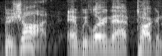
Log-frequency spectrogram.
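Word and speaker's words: Bijan: And now he has that it's it's Bjan Robinson, but his mother pronounced it Bjon and we learned that talking to Bjon last year.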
